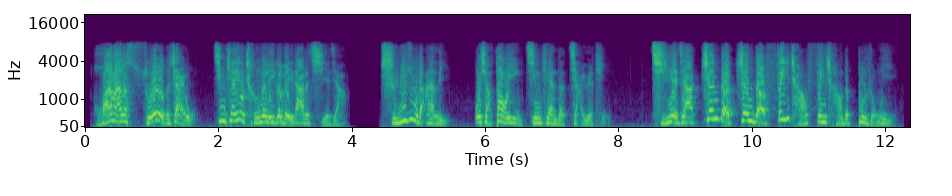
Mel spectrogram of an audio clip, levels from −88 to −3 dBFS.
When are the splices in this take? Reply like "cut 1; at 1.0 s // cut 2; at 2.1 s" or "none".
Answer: cut 1; at 5.6 s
